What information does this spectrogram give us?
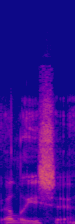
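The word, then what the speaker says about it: Alycia: these extra extra letters it's Lee I mean it maybe looks like lie but it's Alicia we as a black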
